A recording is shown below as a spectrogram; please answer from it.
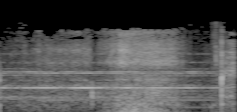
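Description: Quiet ambient background music in a pause between narration: a steady held tone over a soft airy wash that swells a little about halfway through.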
